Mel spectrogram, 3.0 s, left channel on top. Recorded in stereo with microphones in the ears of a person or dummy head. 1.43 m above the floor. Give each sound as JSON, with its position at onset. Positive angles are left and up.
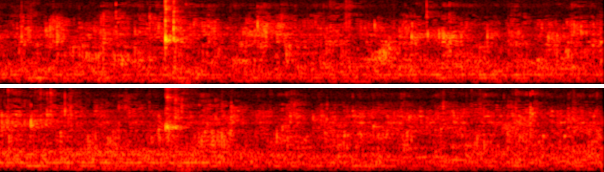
{"t": 0.8, "sound": "a finger snap", "side_deg": 55, "distance_m": 0.8}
